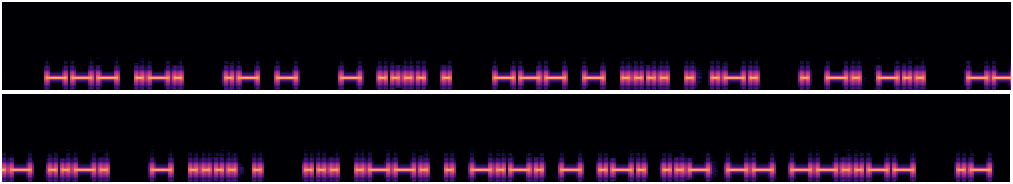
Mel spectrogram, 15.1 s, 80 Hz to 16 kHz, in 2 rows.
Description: Morse code, heard as a keyed tone, about 25 wpm, 600 Hz. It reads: OR AT THE OTHER END OF THE SPECTRUM, A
